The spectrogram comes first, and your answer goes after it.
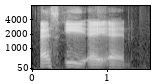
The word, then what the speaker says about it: Sean: S-E-A-N. I do E before A. Tired of waiting around. But it's still pronounced Sean if you have an H in it. It's an Irish thing.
